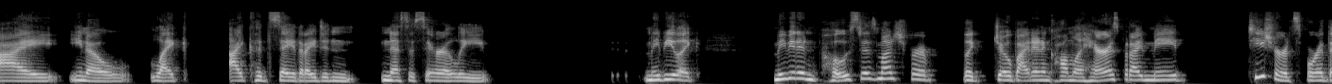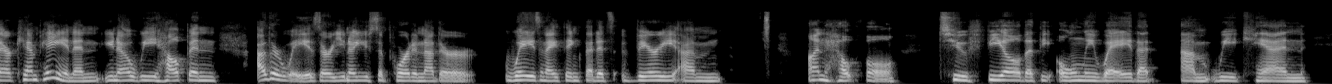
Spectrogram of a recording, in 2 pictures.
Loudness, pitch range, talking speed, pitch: -19 LUFS, 170-205 Hz, 150 wpm, 180 Hz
